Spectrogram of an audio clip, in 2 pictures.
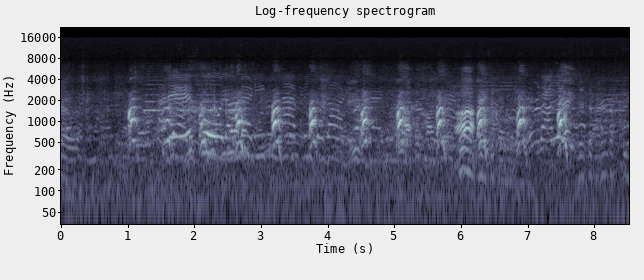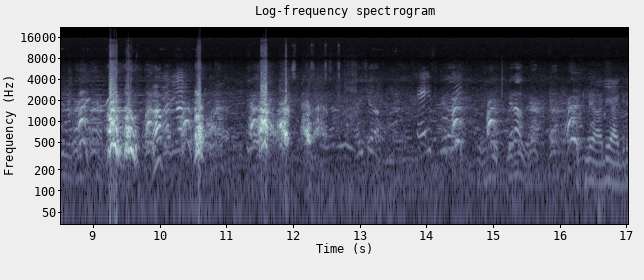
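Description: Dogs bark sharply, with loud bursts in the middle.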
